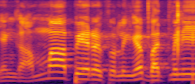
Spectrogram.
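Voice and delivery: ordinary talk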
